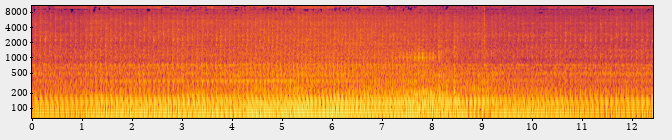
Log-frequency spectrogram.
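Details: Long-stored Innocenti S Spyder running from a jug because the fuel tank and line are clogged, started with choke and starter fluid: heavy, lumpy low thumping at idle that swells and sags over several seconds; a rough idle.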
